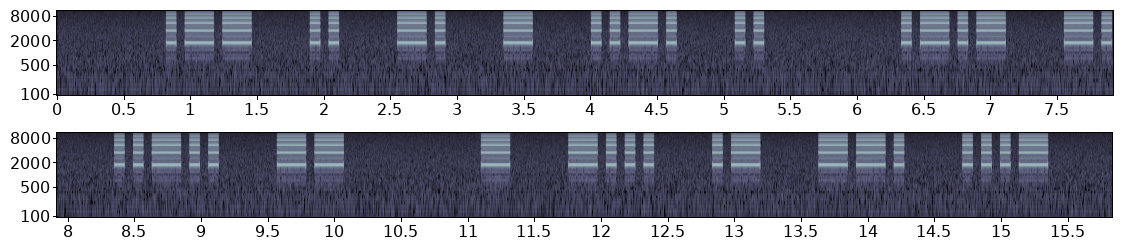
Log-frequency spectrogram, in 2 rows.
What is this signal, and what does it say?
Morse code (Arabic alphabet), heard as electronic beeps, machine-sent, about 17 wpm, spaced as for 12 wpm, 1800 Hz. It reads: وينتفي عنهم تباغض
